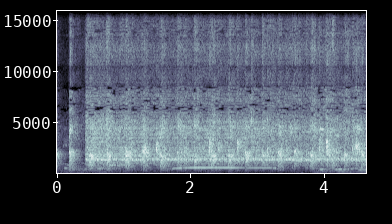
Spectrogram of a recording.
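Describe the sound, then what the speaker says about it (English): Crowd applause at an artist workshop and mic check show, a dense continuous patter of clapping hands from the audience that starts abruptly and holds steady, with a brief voice near the end. "Why don't y'all give her a round of applause for her?"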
